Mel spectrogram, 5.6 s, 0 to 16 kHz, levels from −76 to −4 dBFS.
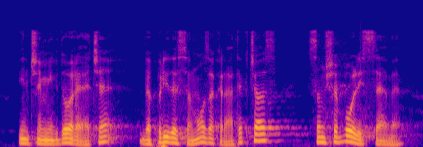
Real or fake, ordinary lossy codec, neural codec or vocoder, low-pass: fake; AAC, 48 kbps; codec, 16 kHz, 4 kbps, FreqCodec, larger model; 7.2 kHz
